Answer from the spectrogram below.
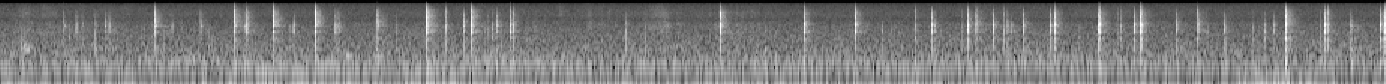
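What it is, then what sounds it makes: Plastic hair brush back. Long nails tap the hollow shell of a grey matte plastic paddle hair brush's back as it lies on a table. The result is a quiet, irregular run of many sharp, dry clicks, bright and high with almost no low end, each dying away instantly.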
